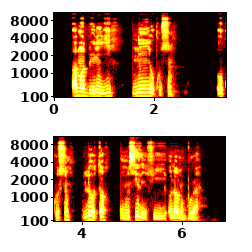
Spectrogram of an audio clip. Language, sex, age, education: Yoruba, male, 30-45, tertiary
